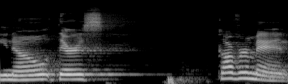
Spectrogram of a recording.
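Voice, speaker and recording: A male-free clip: one woman, in an American accent. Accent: slight Boston accent, shows when relaxed. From Boston. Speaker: corporate public policy executive. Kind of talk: panel discussion.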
